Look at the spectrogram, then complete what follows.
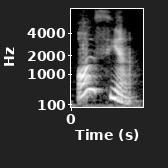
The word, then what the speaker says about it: ancien: Et on a dit que I-E-N se prononce ien. Ancien.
